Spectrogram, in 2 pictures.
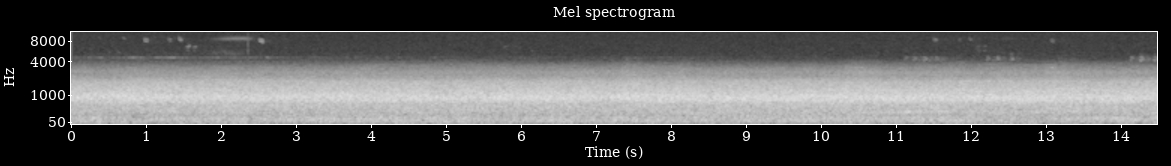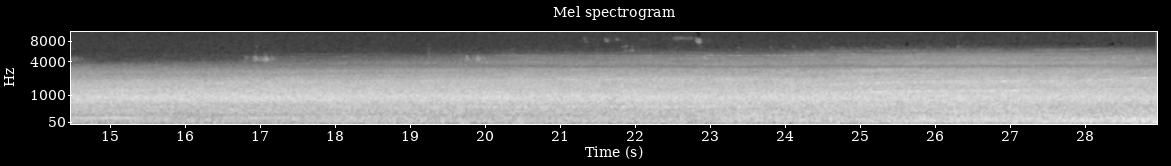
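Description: Boeing 787-9 Dreamliner's Rolls-Royce Trent 1000 jet engines at taxi power, a steady roar that slowly grows louder. In the last few seconds a thin rising whine joins it as the aircraft turns toward the listener.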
